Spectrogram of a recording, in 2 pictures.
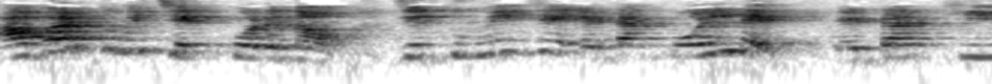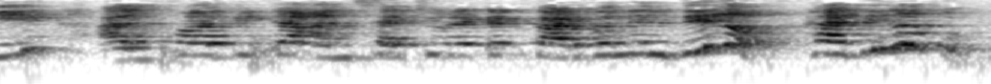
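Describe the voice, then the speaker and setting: A woman with a Bengali accent gives a chemistry video lecture at a quick pace, asking questions and then answering them herself. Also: extremely high pitch, fairly bright tone, slight background noise. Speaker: chemistry teacher. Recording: echoey room, voice from a distance.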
